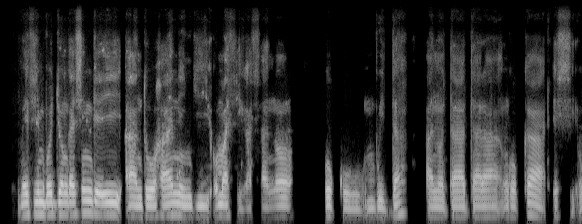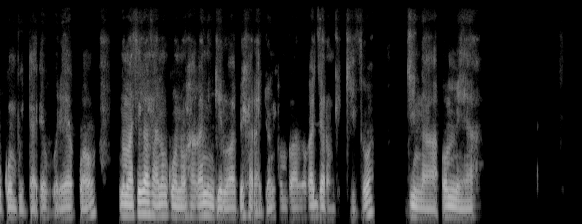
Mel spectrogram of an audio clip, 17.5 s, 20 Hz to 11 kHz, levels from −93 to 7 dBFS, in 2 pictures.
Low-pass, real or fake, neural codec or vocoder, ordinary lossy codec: 9.9 kHz; real; none; Opus, 32 kbps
